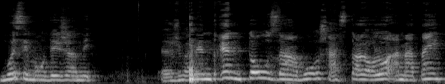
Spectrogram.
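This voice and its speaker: A woman with a Quebec accent talks at a very fast pace with ordinary pitch variation, against noticeable background noise. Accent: Québécois French. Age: 60s. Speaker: cooking livestreamer. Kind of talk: casual livestream chat. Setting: home kitchen livestream.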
